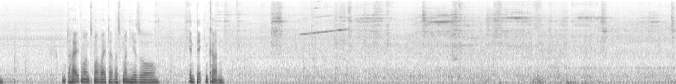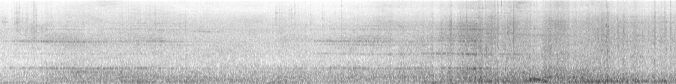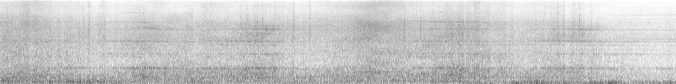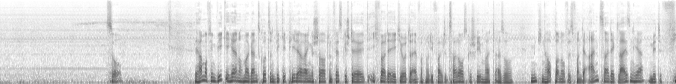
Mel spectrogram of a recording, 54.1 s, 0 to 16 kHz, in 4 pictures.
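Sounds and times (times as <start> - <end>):
high thin whine of ICE high-speed train: 0.0 - 54.0
speech: 1.2 - 4.7, 44.5 - 54.0
ICE high-speed train passing by: 4.3 - 54.0.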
